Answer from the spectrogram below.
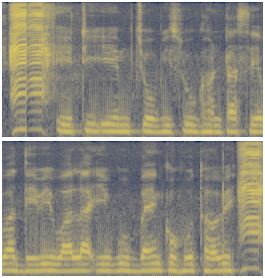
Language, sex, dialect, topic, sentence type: Bhojpuri, male, Northern, banking, statement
